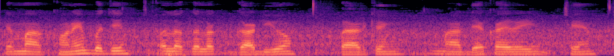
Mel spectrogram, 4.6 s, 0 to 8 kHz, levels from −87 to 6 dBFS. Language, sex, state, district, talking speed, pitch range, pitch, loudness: Gujarati, male, Gujarat, Gandhinagar, 145 wpm, 125-135 Hz, 130 Hz, -19 LUFS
